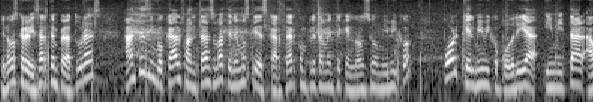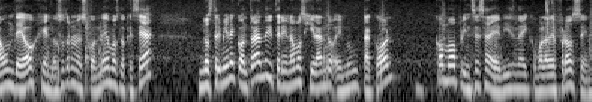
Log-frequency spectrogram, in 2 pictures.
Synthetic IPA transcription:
t̪ene̞mo̞ske̞re̞βis̬aɾt̪e̞mpe̞ɾat̪uɾas | ant̪ezðe̞imbo̞kaɾalfant̪azmat̪e̞ne̞mo̞ske̞ðe̞skaɾt̪aɾko̞mple̞t̪amẽnt̪e̞ke̞no̞s̬e̞aunmĩmiko̞ | po̞ɾke̞ːlmĩmiko̞po̞ðɾiaimit̪aɾaund̪e̞o̞xe̞nːos̬o̞t̪ɾoznosesko̞nd̪emo̞zlo̞ke̞se̞a | no̞st̪e̞ɾminaeŋko̞nt̪ɾand̪o̞it̪e̞ɾmĩnamo̞sxiɾand̪o̞e̞nũnt̪ako̞n | ko̞mo̞pɾinse̞saðeðizne̞jko̞mo̞laðe̞fɾo̞sen

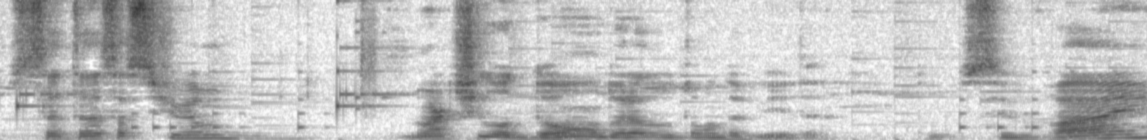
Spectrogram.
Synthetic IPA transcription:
sɐ̃nt̪ɐ̃nɐsɔsɪ̥t͡ʃivɛ̃ũ | ṵ̃aɾt͡ʃilod̪õd̪oɾalod̪õw̃d̪ɐvḭd̪ɐ̰t̪õvosevaj

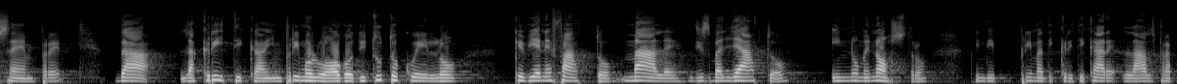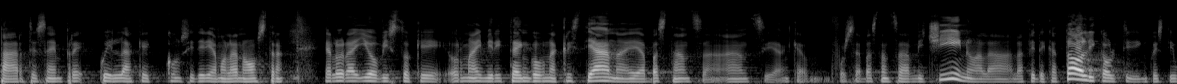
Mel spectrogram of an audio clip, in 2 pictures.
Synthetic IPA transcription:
sɛmpɾe | d̪a | lakɾiːt̪ikaimpɾiːmolwɔːɡod̪it̪ut̪ːokwelːo | kevːjɛːnefat̪ːomaːled̪izbaʎːaːt̪o | inːoːmenɔst̪ɾo | kwind̪ipɾiːmad̪ikɾit̪ikaːɾelalt̪ɾapart̪esɛmpɾekwelːak̟ekːonsid̪eɾjaːmolanɔst̪ɾaealːoːɾaiːoɔvːist̪ok̟eo̰rmajmiɾit̪ɛŋɡounakɾist̪jaːnaeabːast̪ant̪sa̰a̰nt̪sḭa̰ŋk̟ḛfo̰rseabːast̪ansaːlːit͡ʃiːnoalːa̰lːafeːd̪ekat̪ːɔːlikaolt̪iiŋkwest̪i

